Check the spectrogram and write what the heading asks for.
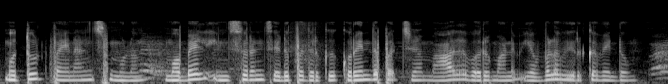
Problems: background sounds at intervals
